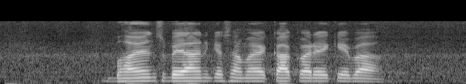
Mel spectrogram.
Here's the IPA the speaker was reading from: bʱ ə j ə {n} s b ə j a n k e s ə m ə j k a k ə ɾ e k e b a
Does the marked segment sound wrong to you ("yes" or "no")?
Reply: no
